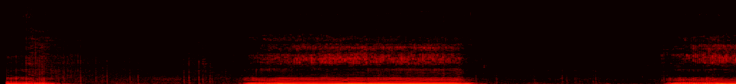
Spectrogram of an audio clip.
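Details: Nana snoring: deep, loud, rattling snores on each inhalation separated by quiet pauses during exhalation; ordinary heavy snoring.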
